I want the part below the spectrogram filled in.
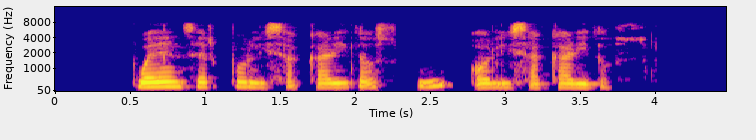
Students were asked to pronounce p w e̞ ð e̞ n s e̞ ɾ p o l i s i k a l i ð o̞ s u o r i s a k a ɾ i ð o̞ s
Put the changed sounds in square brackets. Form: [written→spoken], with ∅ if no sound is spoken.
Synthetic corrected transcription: p w e̞ ð e̞ n s e̞ ɾ p o l i s [i→a] k a [l→ɾ] i ð o̞ s u o [r→l] i s a k a ɾ i ð o̞ s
